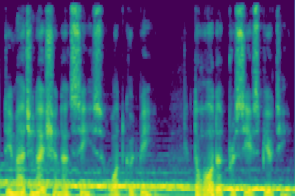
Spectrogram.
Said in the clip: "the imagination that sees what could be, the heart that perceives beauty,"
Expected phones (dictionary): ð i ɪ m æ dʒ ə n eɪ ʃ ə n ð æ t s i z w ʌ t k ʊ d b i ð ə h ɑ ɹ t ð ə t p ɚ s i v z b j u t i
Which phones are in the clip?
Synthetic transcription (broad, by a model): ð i ɪ m æ dʒ ə n eɪ ʃ ə n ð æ t s i z w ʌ t k ʊ d b i ð ə h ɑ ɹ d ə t p ɚ s i v z b j u t i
